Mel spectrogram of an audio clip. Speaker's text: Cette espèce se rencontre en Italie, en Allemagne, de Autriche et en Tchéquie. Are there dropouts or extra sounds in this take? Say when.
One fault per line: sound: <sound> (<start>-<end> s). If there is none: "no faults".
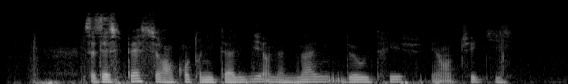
no faults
